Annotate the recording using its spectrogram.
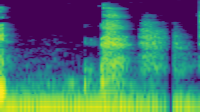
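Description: A man's soft, breathy laugh: a few short puffs of breath about a second in, with little voice in them.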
